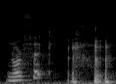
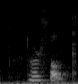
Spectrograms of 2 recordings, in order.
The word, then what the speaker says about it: Norfolk: Is on it how do you pronounce Norfolk? Do you pronounce the L? Norfolk? Not if you're a native. Norfolk?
